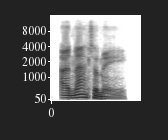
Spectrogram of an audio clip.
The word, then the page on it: anatomy: British English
